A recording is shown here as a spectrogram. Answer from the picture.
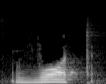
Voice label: "вот", Russian; Consonantes en ruso; easypronunciation

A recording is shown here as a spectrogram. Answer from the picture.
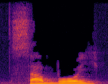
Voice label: "собой", Russian

